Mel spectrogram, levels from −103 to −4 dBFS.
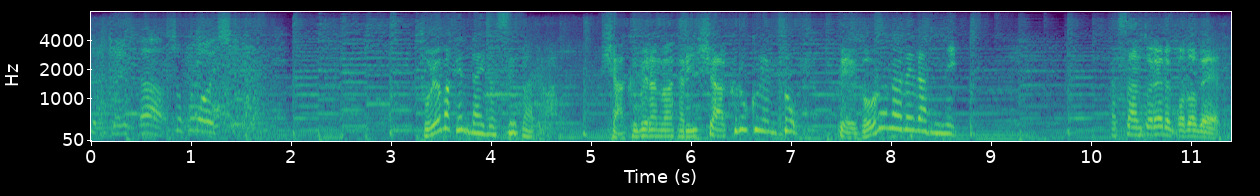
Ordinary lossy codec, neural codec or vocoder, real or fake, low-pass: Opus, 16 kbps; codec, 16 kHz in and 24 kHz out, 1 kbps, XY-Tokenizer; fake; 7.2 kHz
